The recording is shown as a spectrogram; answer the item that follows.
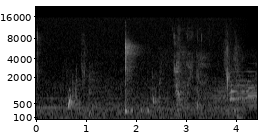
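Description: A few faint, scattered mouth sounds from sipping an iced drink through a straw, breaths and lip noises with one sharp little click near the middle, over quiet room tone.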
